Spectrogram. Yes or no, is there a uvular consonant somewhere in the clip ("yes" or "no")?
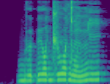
no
